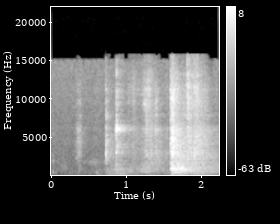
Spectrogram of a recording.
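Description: Corrugated metal sheets scraping as they are slid into place to cover a barbecue pit. A faint scrape comes first, then a louder one near the end.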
